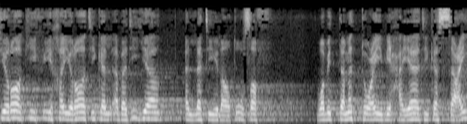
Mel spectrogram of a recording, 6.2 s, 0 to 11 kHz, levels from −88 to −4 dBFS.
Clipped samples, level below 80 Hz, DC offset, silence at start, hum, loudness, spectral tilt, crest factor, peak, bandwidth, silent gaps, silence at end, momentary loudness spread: under 0.1%; -68 dBFS; under 0.1%; 0 s; none; -21 LUFS; -4 dB/octave; 16 dB; -4 dBFS; 8.8 kHz; none; 0 s; 8 LU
